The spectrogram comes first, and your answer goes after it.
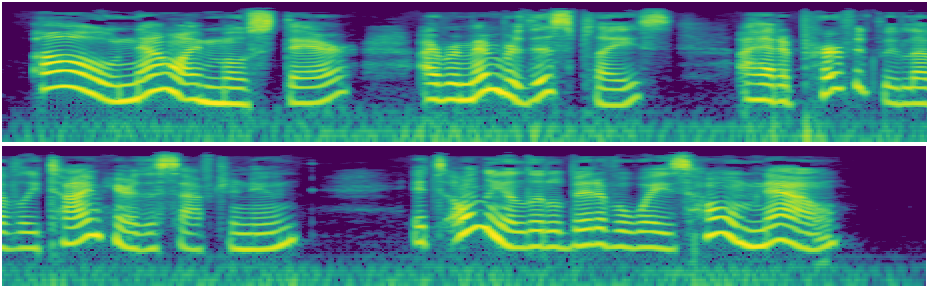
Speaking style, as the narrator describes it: Pollyanna did exclaim joyfully

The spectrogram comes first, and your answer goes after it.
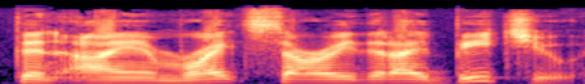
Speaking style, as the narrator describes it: exclaimed the man

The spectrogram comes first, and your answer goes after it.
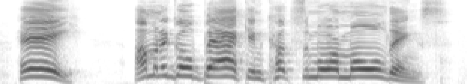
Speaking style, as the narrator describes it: Jerry yelled

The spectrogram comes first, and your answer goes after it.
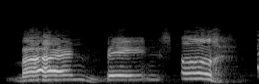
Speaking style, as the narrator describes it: Dithers buries his face in his arms and moans

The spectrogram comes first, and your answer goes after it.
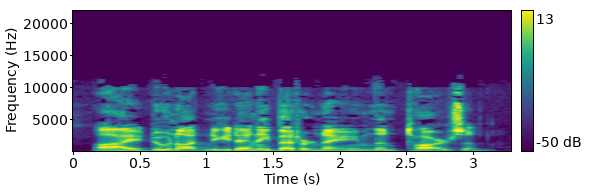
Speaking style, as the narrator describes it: replied the ape-man

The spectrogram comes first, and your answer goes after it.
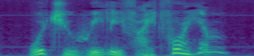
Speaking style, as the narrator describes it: Passepartout, without being heard by his master or Aouda, whispered to the detective

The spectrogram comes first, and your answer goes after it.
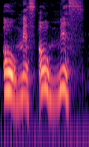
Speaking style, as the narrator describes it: she gasped

